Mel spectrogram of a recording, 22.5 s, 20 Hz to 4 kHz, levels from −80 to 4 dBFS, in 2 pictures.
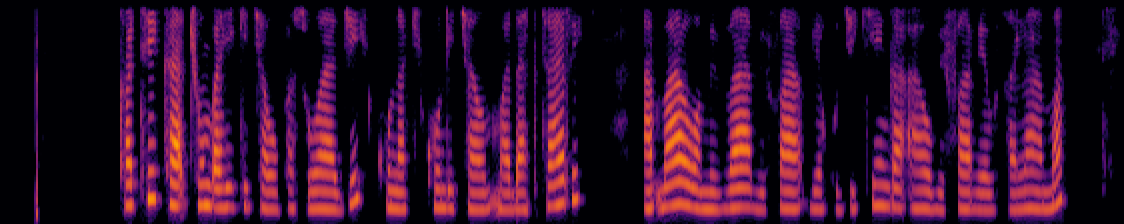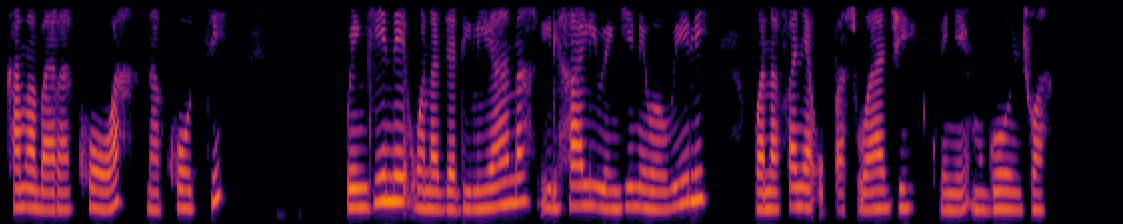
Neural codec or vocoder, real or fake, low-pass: codec, 16 kHz, 4 kbps, X-Codec, WavLM features, trained on Multilingual LibriSpeech; fake; 3.6 kHz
